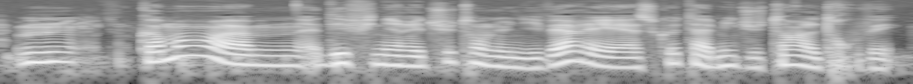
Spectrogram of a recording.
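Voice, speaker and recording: A male host runs a casual interview, putting informal questions in an easygoing tone. His voice sits a little higher than most men's. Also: expressive, moderate pace, darkish tone, dry recording.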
